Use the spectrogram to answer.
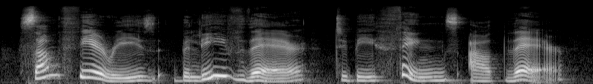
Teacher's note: there are two dental th sounds both of which are produced by compressing the air through the tongue tip behind the top teeth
